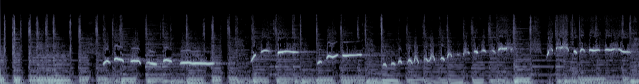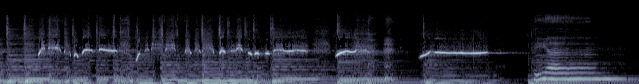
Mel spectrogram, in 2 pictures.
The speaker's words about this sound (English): Oh, it's so hard to keep quiet through that, especially the whistling.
